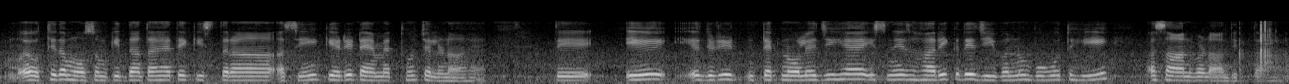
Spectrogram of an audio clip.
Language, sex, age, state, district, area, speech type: Punjabi, female, 45-60, Punjab, Mohali, urban, spontaneous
